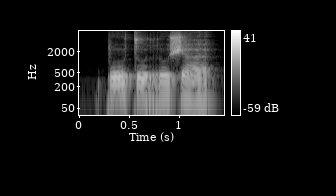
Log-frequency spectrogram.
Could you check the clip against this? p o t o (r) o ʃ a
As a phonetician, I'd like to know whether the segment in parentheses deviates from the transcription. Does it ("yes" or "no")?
no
